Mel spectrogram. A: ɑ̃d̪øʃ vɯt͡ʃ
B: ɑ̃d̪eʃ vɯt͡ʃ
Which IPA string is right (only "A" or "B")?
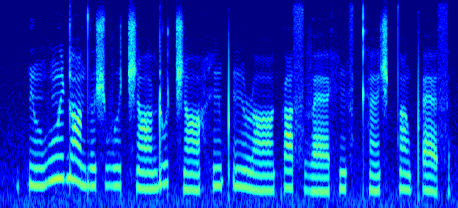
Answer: A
